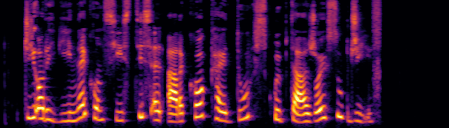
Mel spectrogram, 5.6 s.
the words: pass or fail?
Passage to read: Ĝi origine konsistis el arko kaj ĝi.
fail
